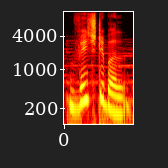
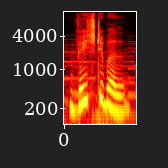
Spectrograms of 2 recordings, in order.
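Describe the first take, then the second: No difference in how they are said.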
